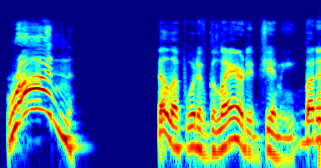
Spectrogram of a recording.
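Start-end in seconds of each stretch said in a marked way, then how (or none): 0.1-0.8 high, loud warning yell; urgent shout. A narrator's reading. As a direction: shout it to someone being chased, voice shooting up. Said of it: "Jimmy shouted".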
